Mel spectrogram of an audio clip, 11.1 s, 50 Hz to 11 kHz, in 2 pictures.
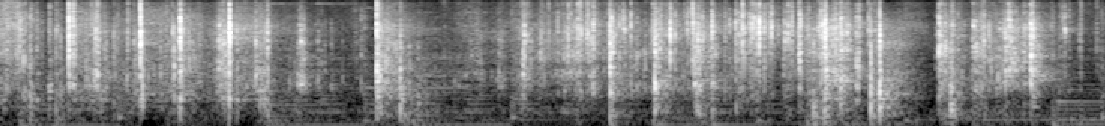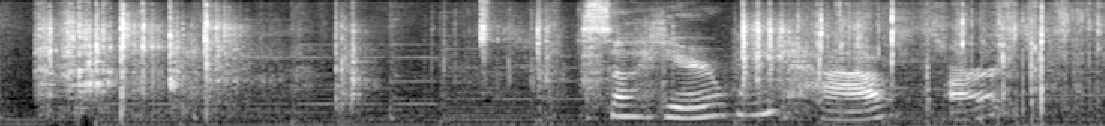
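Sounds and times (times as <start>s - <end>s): faint background music: 0.0s - 11.0s
plastic wrapping crinkling: 0.0s - 11.0s.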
